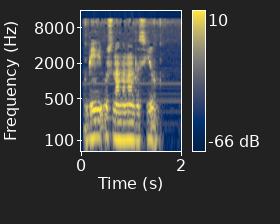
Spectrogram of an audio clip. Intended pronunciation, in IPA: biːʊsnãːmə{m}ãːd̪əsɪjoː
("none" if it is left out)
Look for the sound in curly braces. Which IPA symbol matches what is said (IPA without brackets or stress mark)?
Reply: n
